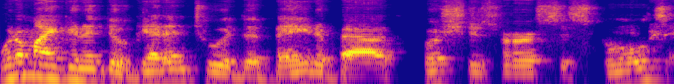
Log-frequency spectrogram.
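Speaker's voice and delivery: usual speaking voice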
